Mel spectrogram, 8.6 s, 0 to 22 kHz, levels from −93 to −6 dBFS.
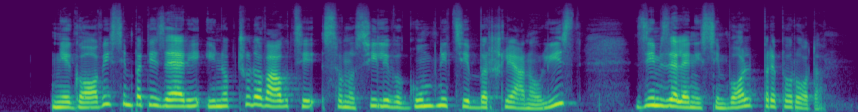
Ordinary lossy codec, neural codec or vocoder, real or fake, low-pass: none; vocoder, 48 kHz, 128 mel bands, Vocos; fake; 19.8 kHz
